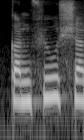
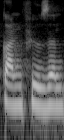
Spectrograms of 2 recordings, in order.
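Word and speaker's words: confusion: ये है कन्फ्यूज़न, क्या है कन्फ्यूज़न, कन्फ्यूशन ना पढ़े कन्फ्यूज़न।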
